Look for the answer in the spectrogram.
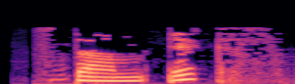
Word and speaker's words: stomachs: Sometimes the A-C-H-S is a little bit hard to pronounce, but you want to pronounce it as ix, stum-ix.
